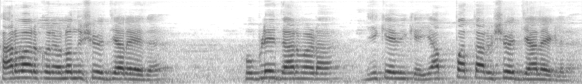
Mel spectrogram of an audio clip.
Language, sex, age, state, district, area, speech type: Kannada, male, 30-45, Karnataka, Kolar, urban, spontaneous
